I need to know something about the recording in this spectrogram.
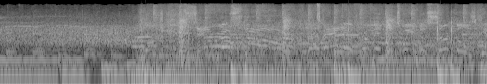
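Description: Background music with a heavy bass line; a little under two seconds in, a fuller section starts, with sharp beat hits and a wavering vocal layer.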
